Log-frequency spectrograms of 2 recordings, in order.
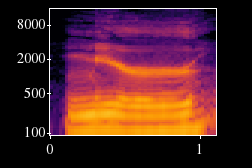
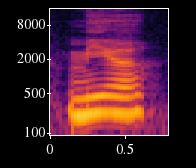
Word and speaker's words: mirror: ends of these words we don't want them to say mirror and deer yes indeed no it's much more open than that mia dia i think the reason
